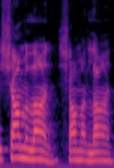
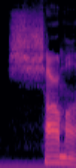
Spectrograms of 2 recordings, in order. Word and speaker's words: Shyamalan: Yeah, Shyamalan. Like shaman. Like, no, Shyamalan. Shy. AM.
